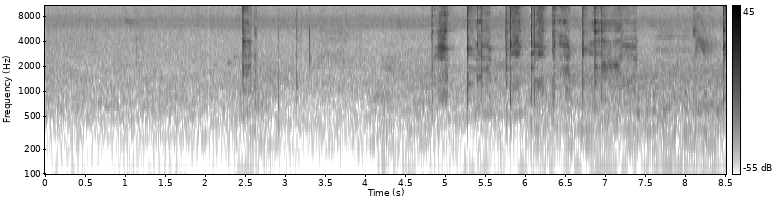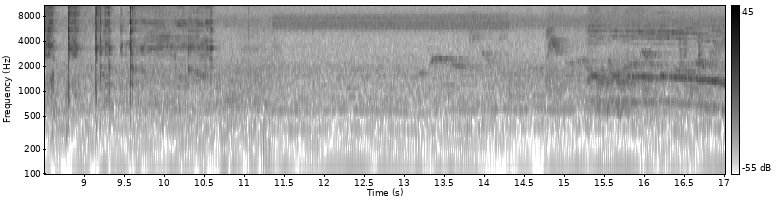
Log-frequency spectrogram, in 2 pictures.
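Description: A metal spoon clicks and taps against a sauce bowl and a metal pizza pan in a quick run of sharp knocks, as tomato sauce is spooned onto dough. Near the end a rooster crows once, its call falling in pitch.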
